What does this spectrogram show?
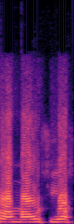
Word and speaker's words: homoousios: albasharu Janita enggak terlalu posisi bacanya ya Tapi bacanya homoousios itu berarti mereka itu tiga-tiganya ada dalam status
